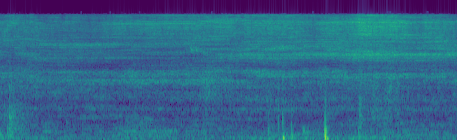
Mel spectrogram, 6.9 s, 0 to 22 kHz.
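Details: Ford Figo 1.4 TDCi: steady airy A/C compressor hiss over a quiet engine with a few faint ticks; cause not yet clear.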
